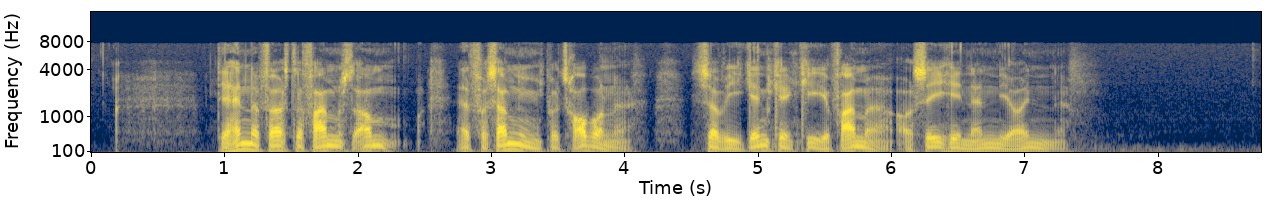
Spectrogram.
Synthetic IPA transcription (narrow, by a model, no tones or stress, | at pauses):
d̥e̝ɦænlɐfɶɐsd̥ɒ̽fʁam̰sd̥ɒ̽mæd̥fɒ̽sɑ̈m̰le̝ŋn̩pʰɒ̽t͡sʰʁɒ̽b̥ɐnəsɒ̽ʋiːɡ̥enkʰænkʰiɡ̥əfʁam̰əɒ̽se̝̰ːɦe̝nænn̩iɒ̽ɪnənə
